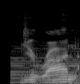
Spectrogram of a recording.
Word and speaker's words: Jaron: Geron is how you say my name.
